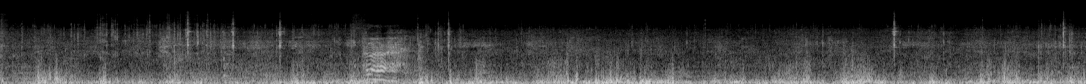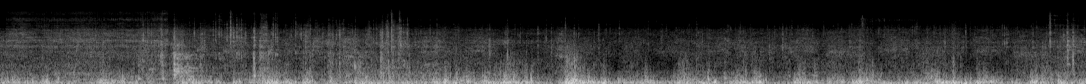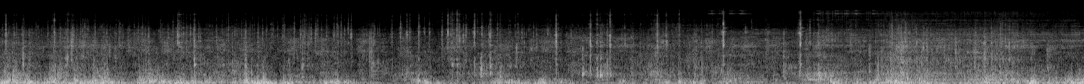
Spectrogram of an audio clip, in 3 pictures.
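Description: Wind buffeting the microphone of a handlebar-mounted camera on a cross-country mountain bike ridden fast along a dirt singletrack, with the tyres and frame rattling over bumps in the trail. A brief rising squeak comes about four seconds in.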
